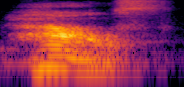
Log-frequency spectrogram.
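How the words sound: The word begins with an audible H sound. "The normal English is house"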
